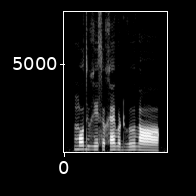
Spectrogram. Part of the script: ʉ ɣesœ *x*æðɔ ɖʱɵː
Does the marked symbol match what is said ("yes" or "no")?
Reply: yes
